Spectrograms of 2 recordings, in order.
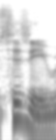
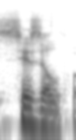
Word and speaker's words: Sizzy: Once I paid for an ad for it and it cost a lot of money and the host pronounced it as sizzle or something and we couldn't undo it.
